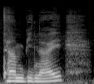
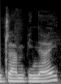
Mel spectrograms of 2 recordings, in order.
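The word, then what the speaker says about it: Jambinai: Przekorny tytuł nosi to nagranie, bo w ciszy to być może odpoczywamy po wysłuchaniu muzyki Tambinaj. Pisze się to przez J. Niektórzy czytają Jambinaj, tak z angielska.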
